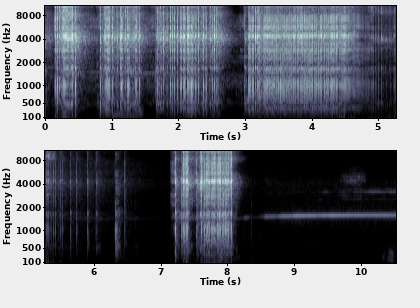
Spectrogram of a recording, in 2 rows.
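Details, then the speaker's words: Lincoln 140 Pro MIG 110-volt welder, customer complained of fast-slow wire feed, running a bead with wire turned up slightly: steady crackling sizzle like frying bacon; wire feed and arc running smoothly, welding decently. "sounded good you could hear it it sort of like sounded like fried bacon so um it actually seems to be welling pretty decent for being a 110 machine"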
